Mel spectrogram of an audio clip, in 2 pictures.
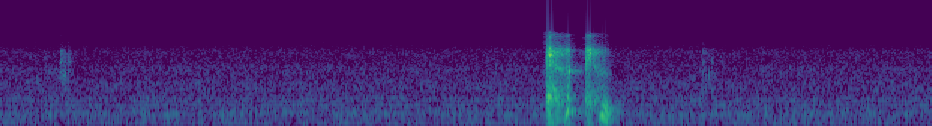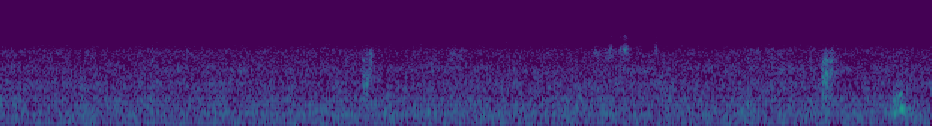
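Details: One brief, harsh double cough burst from a cat in a quiet room, with faint clicks and rustles; the owner says the cat coughs after they cough.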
